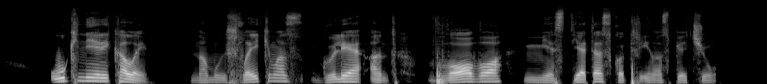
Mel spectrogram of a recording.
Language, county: Lithuanian, Vilnius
